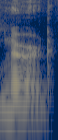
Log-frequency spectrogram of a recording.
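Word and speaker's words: NIRD: Institute for Repurposing Drugs NID pronounced nerd.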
